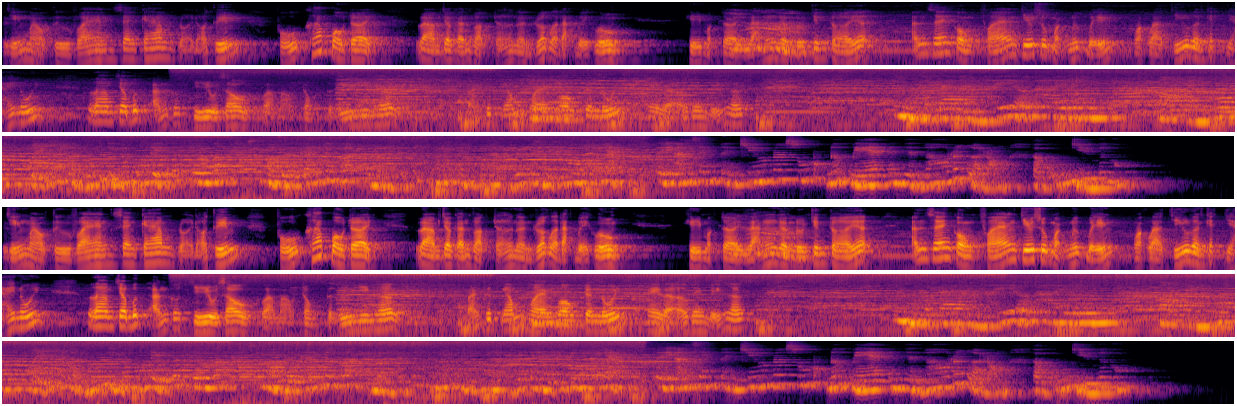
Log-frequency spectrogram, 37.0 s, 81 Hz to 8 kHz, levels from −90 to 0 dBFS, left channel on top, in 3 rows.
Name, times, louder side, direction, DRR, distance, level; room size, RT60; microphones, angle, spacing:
voice 1, 0.0-2.4 2.8-3.7 4.1-6.2 6.9-8.7 9.1-16.3 17.0-19.8, right 5 dB, 65° right, 14 dB, 0.5 m, -26 dB
voice 2, 7.2-8.0 17.6-18.1 21.2-35.8, equal, 35° left, -2 dB, 5.6 m, -30 dB
sound 1, 8.2-19.2, left 1 dB, 15° left, 2.3 m, -47 dB
sound 2, 14.0-31.1, right 9 dB, 30° right, 0.8 m, -32 dB
sound 3, 15.7-31.6, left 1 dB, 70° left, 3.4 m, -34 dB
10.5 x 8.1 x 7.4 m, 0.84 s
head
